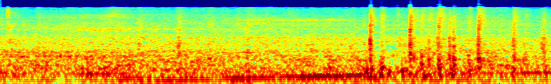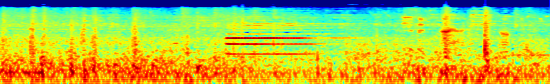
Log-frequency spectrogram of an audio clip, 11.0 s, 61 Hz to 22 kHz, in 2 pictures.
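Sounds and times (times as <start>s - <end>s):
vehicle horn: 7.8s - 9.0s.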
